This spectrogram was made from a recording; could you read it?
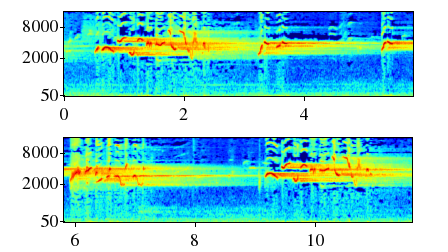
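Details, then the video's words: Lure recording of white-rumped shama song meant to stir up other birds: rich whistled phrases with sliding notes and rapid trills, delivered in three long bursts with brief gaps. "KACER NGEPLAY GACOR NEMBAK-NEMBAK ISIAN, PANCINGAN AMPUH NAIKAN EMOSI KACER"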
